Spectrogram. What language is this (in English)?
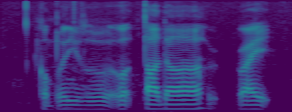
English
